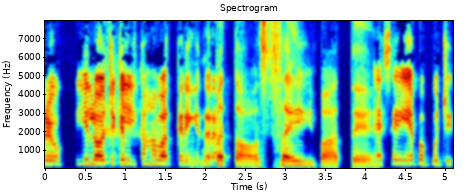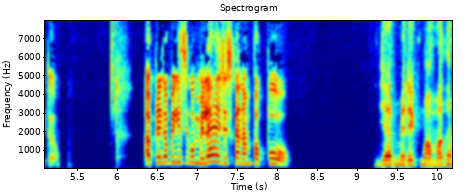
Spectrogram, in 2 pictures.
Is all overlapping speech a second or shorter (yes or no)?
yes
